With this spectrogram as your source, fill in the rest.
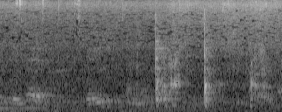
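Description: Mushroom pepper fry is stirred in a pan, a soft, steady sizzle beneath occasional scraping clinks of the spoon against the metal, fairly quiet and close.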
